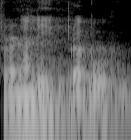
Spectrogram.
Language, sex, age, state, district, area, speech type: Goan Konkani, male, 18-30, Goa, Murmgao, rural, spontaneous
